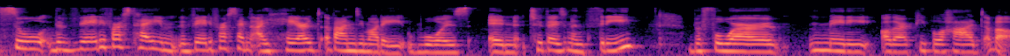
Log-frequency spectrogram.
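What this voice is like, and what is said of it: Scottish accent. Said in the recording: “if you can hear ... accent, it sounds like she's from Scotland ... are they from, like, Australia? ... they're from Scotland”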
